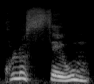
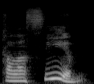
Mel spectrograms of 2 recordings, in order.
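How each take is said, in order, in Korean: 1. 첫 모음은 'oh'예요, 끝에 'oo'가 확실히 들려요. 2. 첫 모음은 'ah'예요, 끝에는 약한 모음이 들려요. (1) "유 소리를 우로 꼭 우리가 발음을 해주잖아요" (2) "이런 식으로 처리된 되게 됩니다"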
